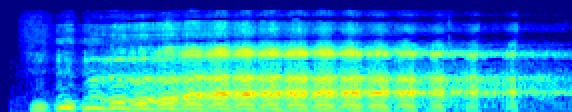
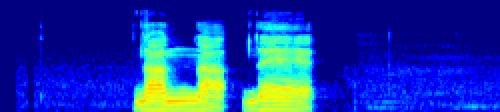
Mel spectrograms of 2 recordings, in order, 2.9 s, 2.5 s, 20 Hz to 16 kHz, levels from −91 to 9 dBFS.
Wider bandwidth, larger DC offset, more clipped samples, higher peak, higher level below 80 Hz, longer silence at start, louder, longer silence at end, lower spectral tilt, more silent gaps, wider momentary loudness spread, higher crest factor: about the same, 11.5 kHz vs 11 kHz; neither; neither; about the same, -8 dBFS vs -6 dBFS; first, -66 dBFS vs -72 dBFS; second, 0.15 s vs 0.65 s; about the same, -24 LUFS vs -24 LUFS; second, 0.05 s vs 0.95 s; second, -4 dB/octave vs -5.5 dB/octave; neither; first, 14 LU vs 11 LU; about the same, 18 dB vs 22 dB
